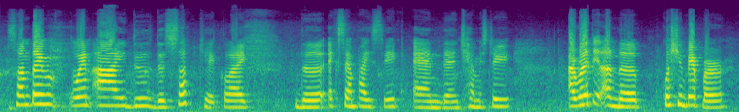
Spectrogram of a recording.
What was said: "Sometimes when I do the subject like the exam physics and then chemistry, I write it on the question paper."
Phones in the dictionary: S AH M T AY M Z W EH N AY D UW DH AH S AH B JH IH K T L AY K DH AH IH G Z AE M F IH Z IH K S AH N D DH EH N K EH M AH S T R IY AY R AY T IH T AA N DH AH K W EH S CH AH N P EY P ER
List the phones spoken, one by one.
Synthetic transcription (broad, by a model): S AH M T AY M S W EH N AY D UW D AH S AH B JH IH K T L AY K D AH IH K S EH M P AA S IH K AH N D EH N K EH M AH S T R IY AY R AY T IH T AA N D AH K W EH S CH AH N P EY P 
